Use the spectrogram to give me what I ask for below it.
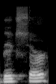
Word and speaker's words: Big Sur: they're doing with the new os is it big sir i think that's how you pronounce it yes yes i i love big sur like there's a lot of people um there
